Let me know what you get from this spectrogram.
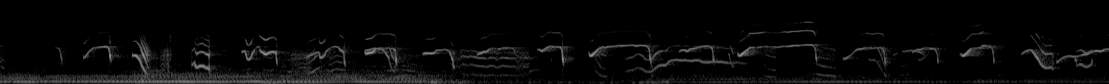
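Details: Litter of nine puppies begging their mother for milk: dense overlapping high squeaky whines and short rising-falling yelps, several pups at once, calling almost continuously with a faint low hum underneath.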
